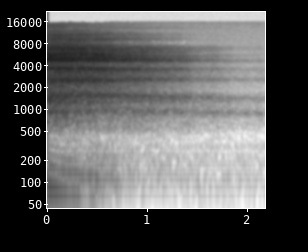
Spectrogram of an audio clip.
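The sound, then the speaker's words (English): A single long, breathy exhale through the mouth that starts full and slowly fades away over about two seconds, soft and airy with no voice. “let's just take a nice breath in and then out through the mouth”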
